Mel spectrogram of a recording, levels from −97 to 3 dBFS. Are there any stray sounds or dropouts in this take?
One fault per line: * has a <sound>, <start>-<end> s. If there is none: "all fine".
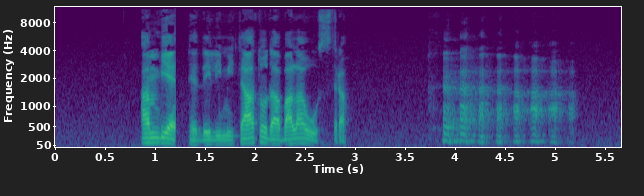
* has a dropout, 1.2-1.3 s
* has a laugh, 3.7-5.3 s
